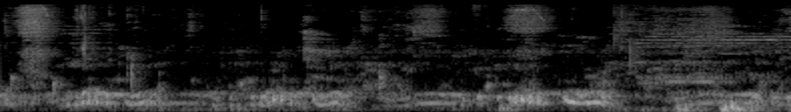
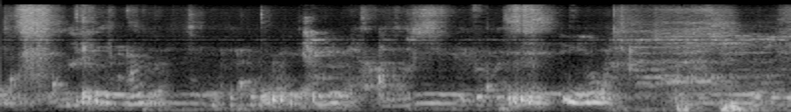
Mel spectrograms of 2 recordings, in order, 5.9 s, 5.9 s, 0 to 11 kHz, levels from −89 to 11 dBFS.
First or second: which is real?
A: first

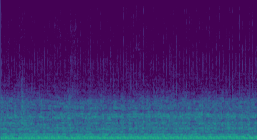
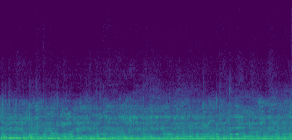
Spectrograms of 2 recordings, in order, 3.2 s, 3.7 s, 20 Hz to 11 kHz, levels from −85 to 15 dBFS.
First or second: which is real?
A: first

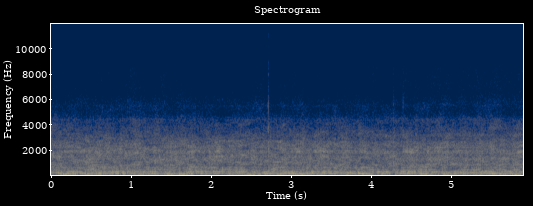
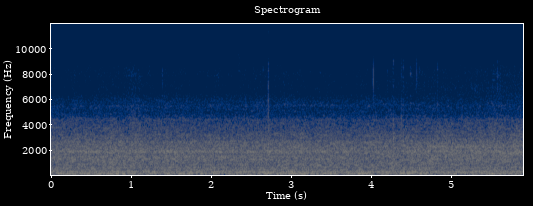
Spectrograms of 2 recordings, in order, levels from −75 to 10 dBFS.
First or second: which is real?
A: second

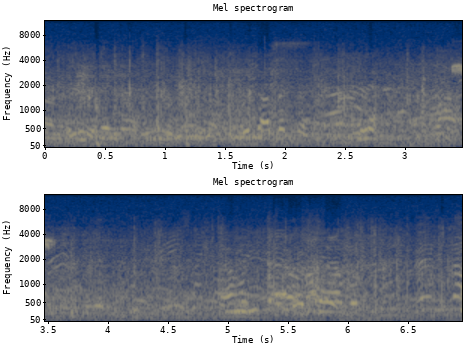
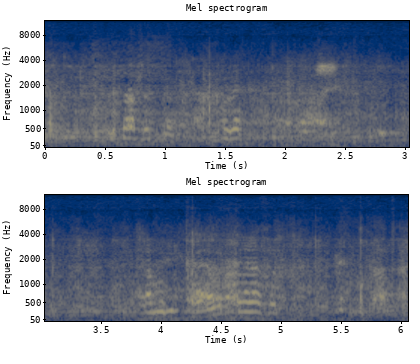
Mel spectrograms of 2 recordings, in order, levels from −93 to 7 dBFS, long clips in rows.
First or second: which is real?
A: first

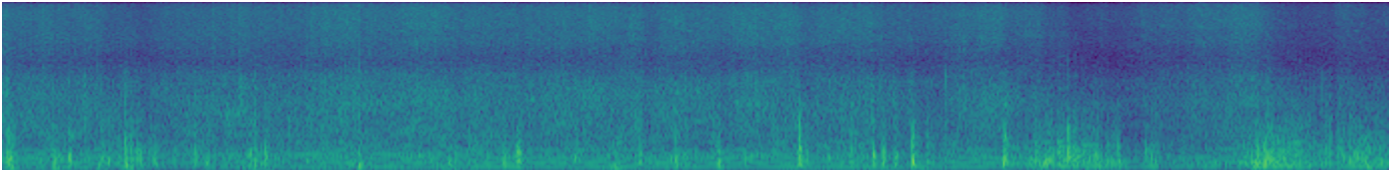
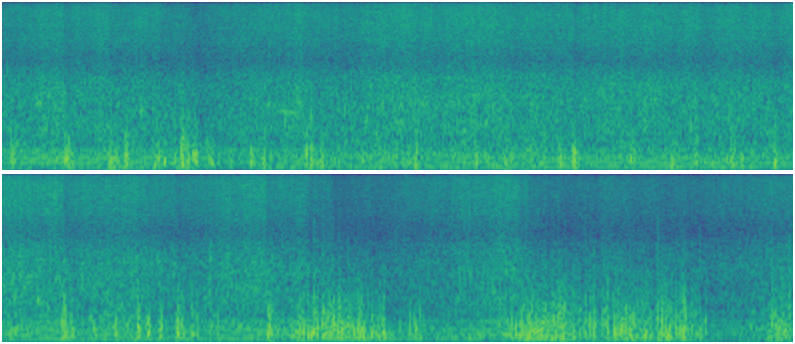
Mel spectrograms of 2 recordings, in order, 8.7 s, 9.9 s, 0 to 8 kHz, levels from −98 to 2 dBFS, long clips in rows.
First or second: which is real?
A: second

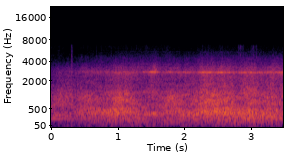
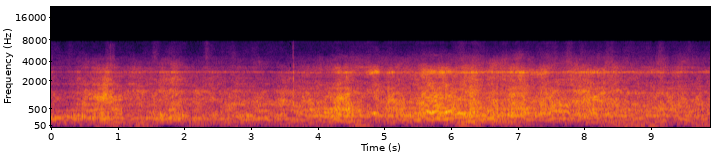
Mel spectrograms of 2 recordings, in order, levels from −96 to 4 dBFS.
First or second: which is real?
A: first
